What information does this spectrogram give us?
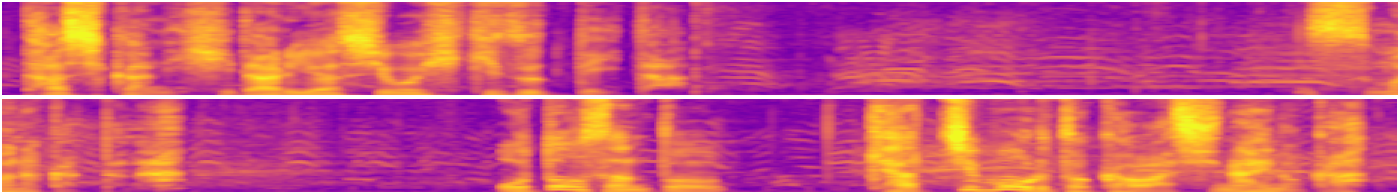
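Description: A man's voice: mid-range voice, fairly bright tone. A man playing a kindly, wistful middle-aged family man in a Japanese voice drama, both narrating reflectively and talking in dialogue. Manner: reflective storytelling alternating with hearty, coaxing dialogue.

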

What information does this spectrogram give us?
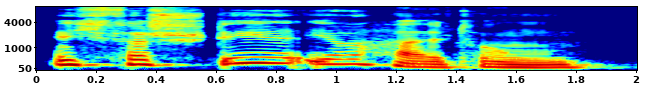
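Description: A man voicing a shrewd, composed private detective in an audiobook, with a measured, polite and slyly mischievous manner. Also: on the high side, huge pitch swings, a little mellow, no room sound, studio quality, voice pushed up, exaggerated voice. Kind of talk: dramatised audiobook reading.

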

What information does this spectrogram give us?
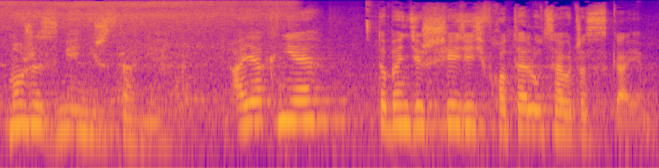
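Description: A woman's voice: medium pitch, big pitch swings, brisk, background noise, lightly acted. An actress playing a harried, defensive mother of two in a naturalistic audio drama. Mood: firm, coaxing.

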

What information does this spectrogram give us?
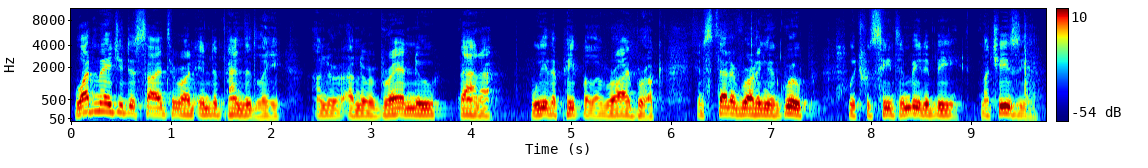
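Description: A man's voice: mid-range voice, a little fast, warm tone. A man hosting a local cable interview show, reading formal, scripted introductions and questions. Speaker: host.

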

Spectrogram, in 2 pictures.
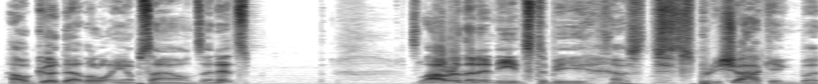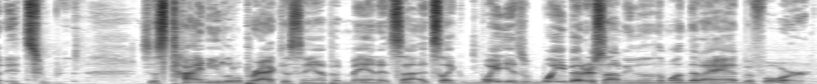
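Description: A man's voice: medium pitch, lively intonation, moderate pace. A man chatting casually and rambling to viewers while playing a farming game, laughing often. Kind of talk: casual gameplay chat.

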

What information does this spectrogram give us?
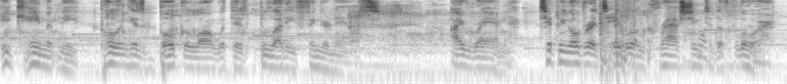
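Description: A very low-pitched man narrates a scripted horror story in the first person. Prominent music plays behind his voice throughout. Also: expressive, normal speed. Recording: music bed under the voice. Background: dramatic background music.

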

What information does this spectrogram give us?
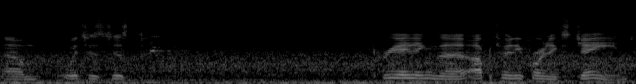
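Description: A man's voice: medium pitch, fairly even intonation. An older man, a boxing coach, explaining and demonstrating moves in a back garden. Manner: slow, plain-spoken, demonstrating moves while talking. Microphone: far camera. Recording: distant outdoor mic with loud background noise.

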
